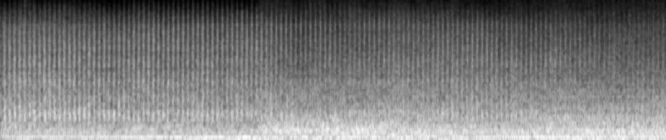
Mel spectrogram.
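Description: Small two-bladed helicopter with its rotor spinning at full speed: a steady, rapid, even rotor chop over a low engine drone.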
